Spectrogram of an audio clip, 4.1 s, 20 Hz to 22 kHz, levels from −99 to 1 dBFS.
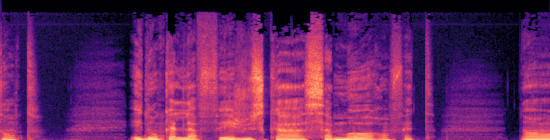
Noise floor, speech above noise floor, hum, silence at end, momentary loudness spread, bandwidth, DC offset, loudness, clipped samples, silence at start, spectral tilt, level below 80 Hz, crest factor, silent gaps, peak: -47 dBFS; 32 dB; none; 0 s; 15 LU; 19 kHz; under 0.1%; -15 LUFS; under 0.1%; 0 s; -5 dB/octave; -56 dBFS; 12 dB; none; -4 dBFS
